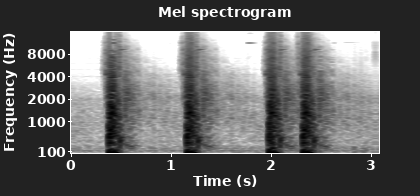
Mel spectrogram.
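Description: Four sharp pistol gunshots in a video game ring out loud and close, spaced unevenly with the last two fired in quick succession, each with a brief decaying tail.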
